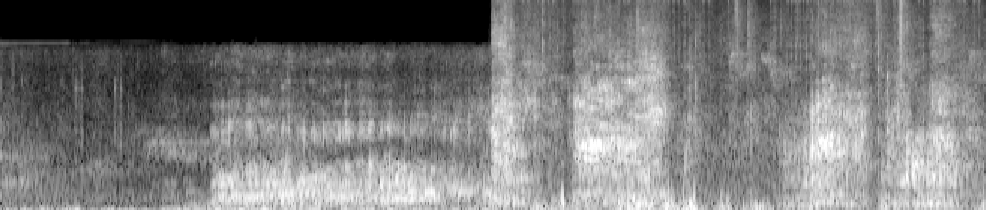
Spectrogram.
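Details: Playful Staffordshire Bull Terriers tearing apart a ball gifted for Christmas in the garden; a quieter opening gives way to loud, gruff growls and snarls in irregular surges, with scrabbling and chewing noises.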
